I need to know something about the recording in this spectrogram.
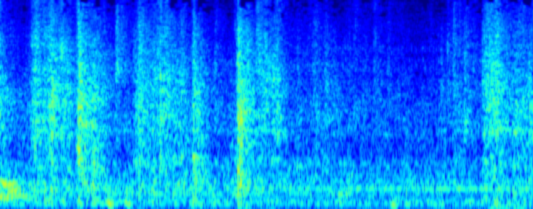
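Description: Crinkling and rustling as a diaper and baby-wipes packaging are handled, in a quick run of short crackles.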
